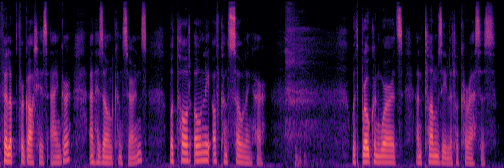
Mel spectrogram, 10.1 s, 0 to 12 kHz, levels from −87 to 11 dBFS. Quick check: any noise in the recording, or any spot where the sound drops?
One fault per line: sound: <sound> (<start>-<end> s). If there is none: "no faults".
sound: sigh (5.7-6.6 s)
